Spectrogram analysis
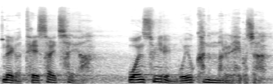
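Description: An actor playing a young student hero in a game, thinking aloud in a low-key, thoughtful inner monologue. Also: male voice, lively intonation, brisk, big-room sound, faint music behind, lightly acted. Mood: calm, deliberating. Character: young male student hero musing inwardly before his lines. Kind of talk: anime-style game voice acting.

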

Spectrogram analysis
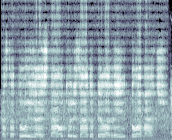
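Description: A man's voice: fairly high pitch, fairly even intonation, normal speed. A man playing an air traffic controller, heard over a cockpit radio and using formal radio procedure talk. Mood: stern. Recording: distant, noisy film audio.

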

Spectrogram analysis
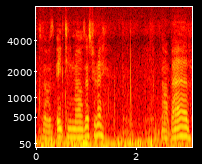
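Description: Speaking at normal speed in a medium pitch, a young thru-hiker films a casual vlog on a mountain trail with an action camera at arm's length. He takes things easy and pokes fun at himself with laughter, winded whenever he climbs, and the outdoor camera mic carries background noise.

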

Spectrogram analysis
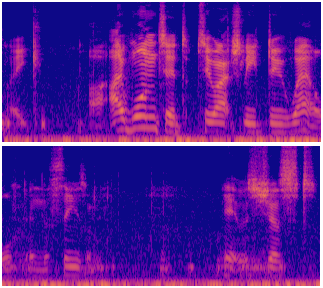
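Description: Exasperated young man, bright voice. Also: mid-range voice, slight background noise, rough recording. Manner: exasperated, swearing, quick reactions. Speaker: gamer commentator. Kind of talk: casual let's-play commentary.

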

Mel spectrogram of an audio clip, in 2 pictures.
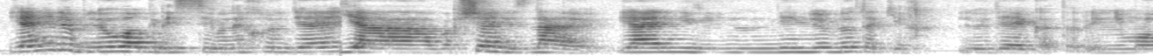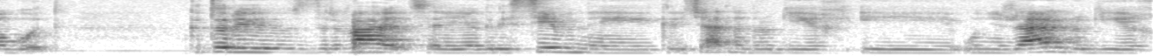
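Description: A young adult vlogger with a Hebrew accent speaks Russian as a second language in a casual tag video, often hesitating and restarting words. Her voice is medium-pitched and level at normal speed, picked up by a camera mic as she sits facing it in a small, bright indoor room. The sound is roomy with a little hiss or hum.

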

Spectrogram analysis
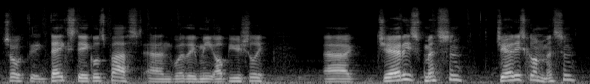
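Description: A man's voice: a little high, moderate pace, fairly bright tone. A young man streamer in casual, rambling chat who often stops and restarts his words.

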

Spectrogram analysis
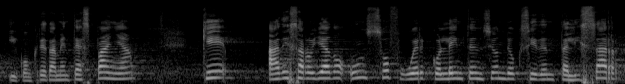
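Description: Earnest woman lecturing in a reverberant hall. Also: a little high. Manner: earnest, full of hesitations, checks in with listeners. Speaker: conference speaker. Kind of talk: public lecture to an audience. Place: large conference hall.

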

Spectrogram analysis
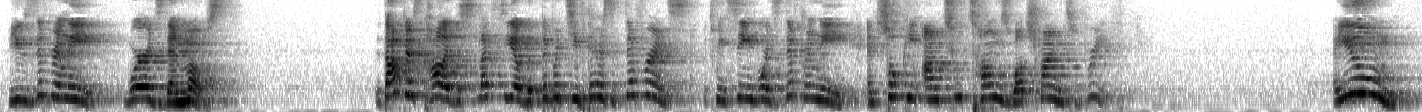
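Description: A young woman with a high-pitched, somewhat bright voice performs spoken word at a stand microphone in a wood-paneled hall. Her rhythm is strong and emphatic, marked by intentional stammered repetitions.

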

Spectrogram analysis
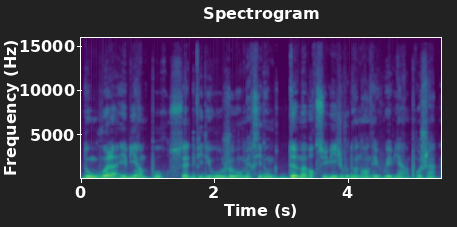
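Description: A man's voice: mid-range voice, brisk, vocal fry, warm tone. A man with a French accent hosting his small channel, talking casually with many fillers and restarts. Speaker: youtube channel host. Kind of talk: casual video outro commentary.

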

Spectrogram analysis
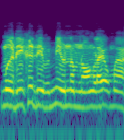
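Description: High, bright-voiced Isan monk preaching. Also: male voice, little pitch movement, rapid-fire. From northeastern Thailand. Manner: folksy storytelling with jokes. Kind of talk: sermon. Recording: dull lo-fi sermon recording.

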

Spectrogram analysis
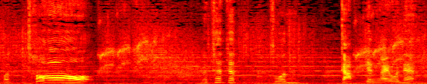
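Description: Excitable high-voiced male game streamer. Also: a little slow. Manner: excitable, loud exclamations and repeated cries. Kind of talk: live gameplay commentary. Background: game music.

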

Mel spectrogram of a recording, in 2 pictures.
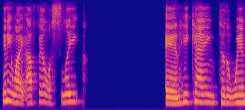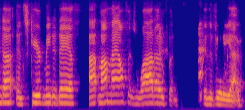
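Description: A woman's voice: mid-range voice, steady tone, a little slow, a bit bright, lo-fi sound. An older woman with a Southern US country accent, telling a chatty story on a casual group video call.

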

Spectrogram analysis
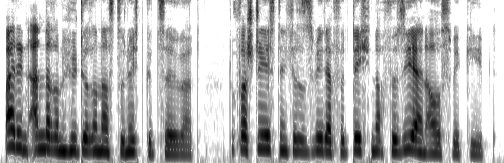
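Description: A woman's voice: fairly high pitch, fast talker, dry recording, clean studio sound, natural voice. A woman reading aloud and voicing a cruel, imperious male emperor in a menacing, commanding tone. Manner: menacing, commanding, bursts into furious shouting.

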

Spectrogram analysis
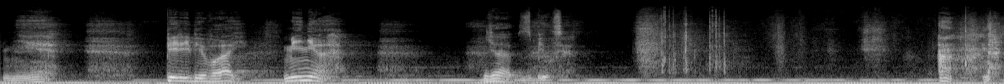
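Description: An actor playing a gloating, theatrical male villain who relishes revenge, moving between hushed menace and gleeful boasting in a dramatic monologue. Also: medium pitch, very animated, drawn-out words, heavily acted. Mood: smug, irritated. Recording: loud music underneath.

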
